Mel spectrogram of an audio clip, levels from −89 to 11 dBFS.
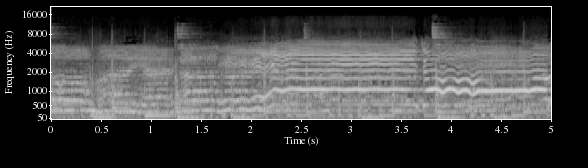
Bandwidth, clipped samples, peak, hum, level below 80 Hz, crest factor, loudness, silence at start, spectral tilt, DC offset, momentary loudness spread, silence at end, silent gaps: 12 kHz; under 0.1%; -2 dBFS; none; -36 dBFS; 12 dB; -12 LUFS; 0 s; -4 dB/octave; under 0.1%; 6 LU; 0 s; none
